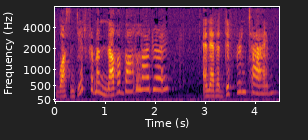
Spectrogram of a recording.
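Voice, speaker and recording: A woman's voice: high-pitched, sing-song, normal speed, sharp tone, exaggerated voice. An actress in an old-time radio drama playing a timid, fluttery, genteel lady friend who speaks hesitantly. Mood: hesitant, anxious. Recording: dull, noisy vintage radio recording.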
